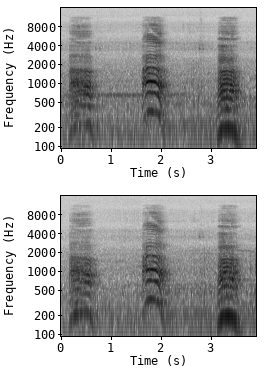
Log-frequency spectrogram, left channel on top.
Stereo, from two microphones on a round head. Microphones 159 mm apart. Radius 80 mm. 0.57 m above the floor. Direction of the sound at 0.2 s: 30° left (ahead or behind).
